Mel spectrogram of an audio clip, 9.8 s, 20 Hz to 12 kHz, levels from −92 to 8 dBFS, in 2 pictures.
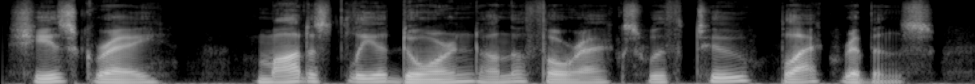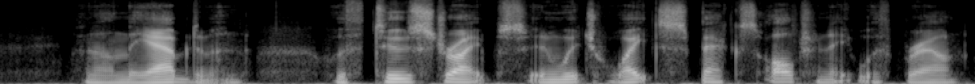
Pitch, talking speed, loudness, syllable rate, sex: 120 Hz, 160 wpm, -23 LUFS, 4.8 syllables/s, male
